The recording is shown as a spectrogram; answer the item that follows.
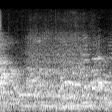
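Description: Background chatter of children and other visitors, distant and indistinct.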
